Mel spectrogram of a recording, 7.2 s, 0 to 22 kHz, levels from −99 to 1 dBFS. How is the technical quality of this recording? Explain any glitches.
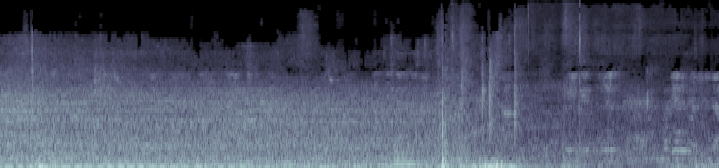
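No glitches or faults detected.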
